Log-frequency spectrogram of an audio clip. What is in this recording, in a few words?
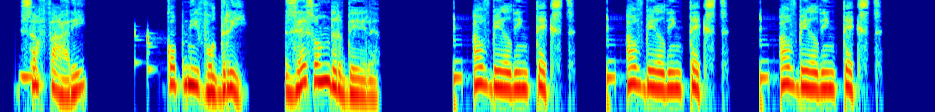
voiceover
